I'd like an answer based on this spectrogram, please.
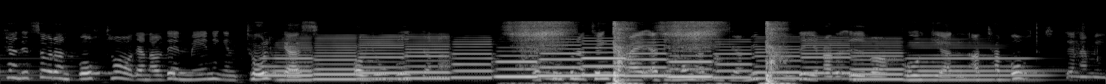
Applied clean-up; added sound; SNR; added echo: classical method log-MMSE.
